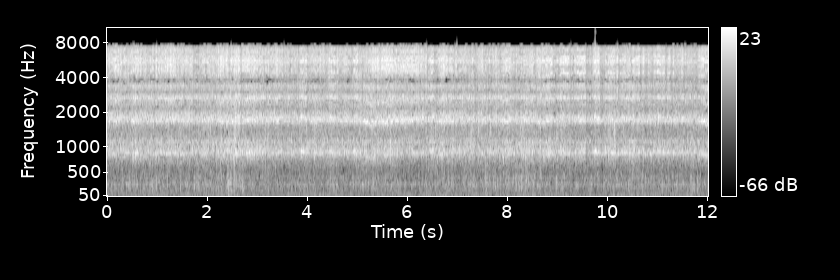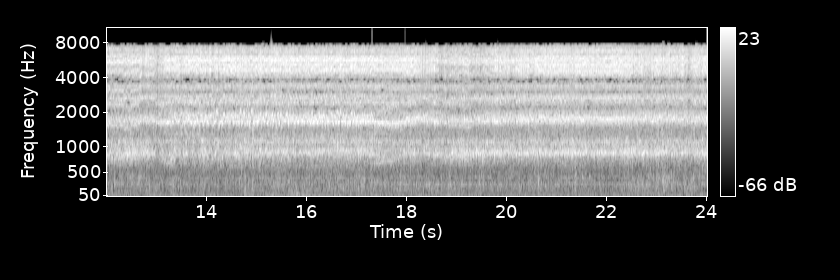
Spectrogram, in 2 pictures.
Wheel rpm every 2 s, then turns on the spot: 230, 240, 230, 230, 230, 230, 210, 190, 200, 220, 230, 230.
none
